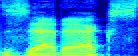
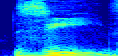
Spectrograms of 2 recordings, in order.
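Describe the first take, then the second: First: The letter Z is said as zed. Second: The letter Z is said as zee. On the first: This is how British speakers say it. "U K listeners pronouncing it Z X" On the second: This is how the hosts say it. "for us it's actually the Z X"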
